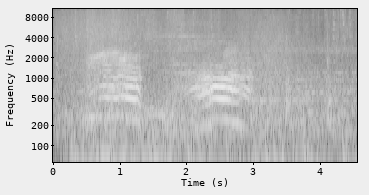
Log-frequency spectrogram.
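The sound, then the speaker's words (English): A cow moos twice, two drawn-out, fairly loud calls about a second apart, set against a steady low rumble of background noise with no one talking. “We got cows.”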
